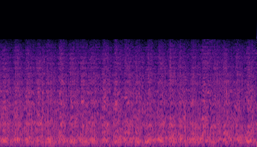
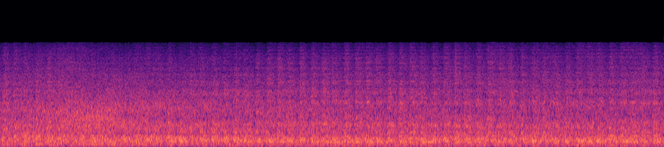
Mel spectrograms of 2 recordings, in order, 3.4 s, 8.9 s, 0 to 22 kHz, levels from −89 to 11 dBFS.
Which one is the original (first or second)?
second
